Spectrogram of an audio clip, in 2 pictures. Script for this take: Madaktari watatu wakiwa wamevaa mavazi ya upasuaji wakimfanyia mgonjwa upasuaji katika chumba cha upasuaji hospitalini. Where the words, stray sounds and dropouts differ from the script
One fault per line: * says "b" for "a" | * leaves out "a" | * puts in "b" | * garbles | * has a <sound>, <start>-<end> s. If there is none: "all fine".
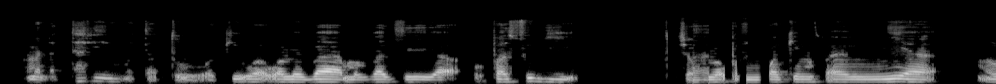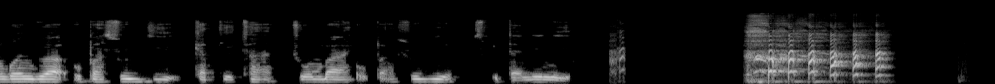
* garbles
* leaves out "cha"
* has a laugh, 16.0-16.2 s
* has a laugh, 17.4-18.9 s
